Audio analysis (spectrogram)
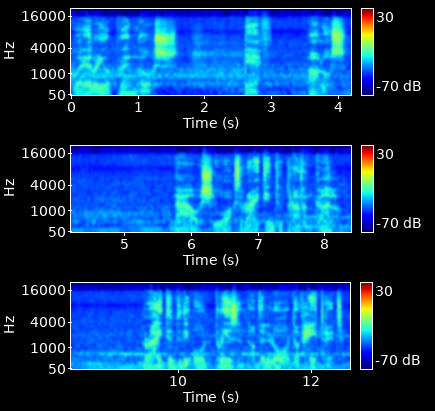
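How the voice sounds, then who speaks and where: An actor playing an older, sardonic spiritual guide and loyal friend in a video game, with a measured, wry delivery. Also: male voice, deep voice. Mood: probing, grave. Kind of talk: dramatic video game cutscene acting. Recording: loud music under the voice.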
